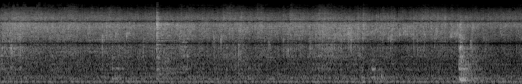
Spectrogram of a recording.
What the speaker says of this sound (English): You can see that fat's still got a nice sizzle on it.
